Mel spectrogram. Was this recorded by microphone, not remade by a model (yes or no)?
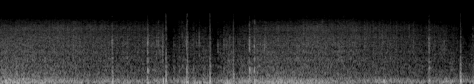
yes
